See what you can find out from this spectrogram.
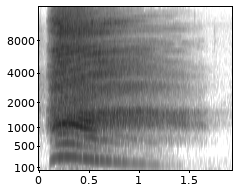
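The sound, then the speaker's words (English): One loud, audible exhale during a guided breathing exercise: a single sigh-like breath with a voiced start, lasting about one and a half seconds and fading out alone. “I want you to exhale audibly.”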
